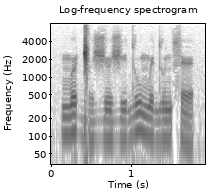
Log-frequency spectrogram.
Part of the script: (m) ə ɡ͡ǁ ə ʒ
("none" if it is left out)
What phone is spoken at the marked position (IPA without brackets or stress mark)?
m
